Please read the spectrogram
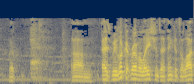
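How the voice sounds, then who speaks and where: Over music in the background, a man talks at a moderate pace at medium pitch with ordinary pitch variation. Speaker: church pastor leading service, announcements. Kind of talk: church announcements and prayer. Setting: church.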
